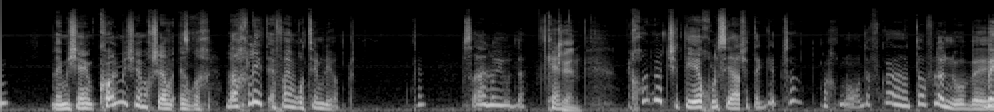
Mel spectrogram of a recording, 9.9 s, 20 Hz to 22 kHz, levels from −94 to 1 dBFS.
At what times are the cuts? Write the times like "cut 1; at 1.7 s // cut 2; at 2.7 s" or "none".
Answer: cut 1; at 2.1 s // cut 2; at 7.4 s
